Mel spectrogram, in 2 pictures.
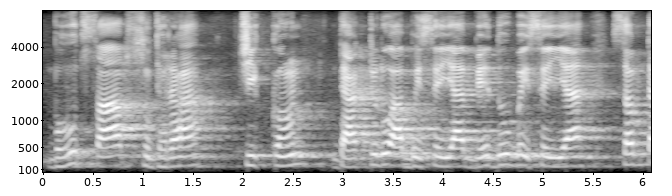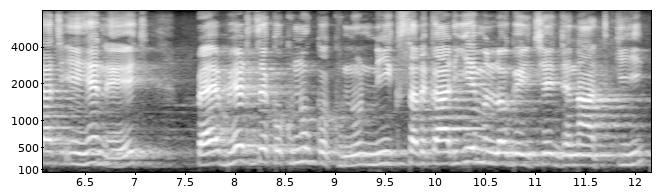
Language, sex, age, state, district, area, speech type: Maithili, male, 30-45, Bihar, Madhubani, rural, spontaneous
